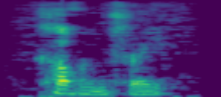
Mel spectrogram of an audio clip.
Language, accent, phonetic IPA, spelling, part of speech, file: English, UK, [ˈkʰɒvəntʃɹi], Coventry, proper noun, En-uk-Coventry.ogg
- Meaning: 1. A cathedral city and metropolitan borough in the West Midlands, central England, historically in Warwickshire 2. A place in the United States: A town in Tolland County, Connecticut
